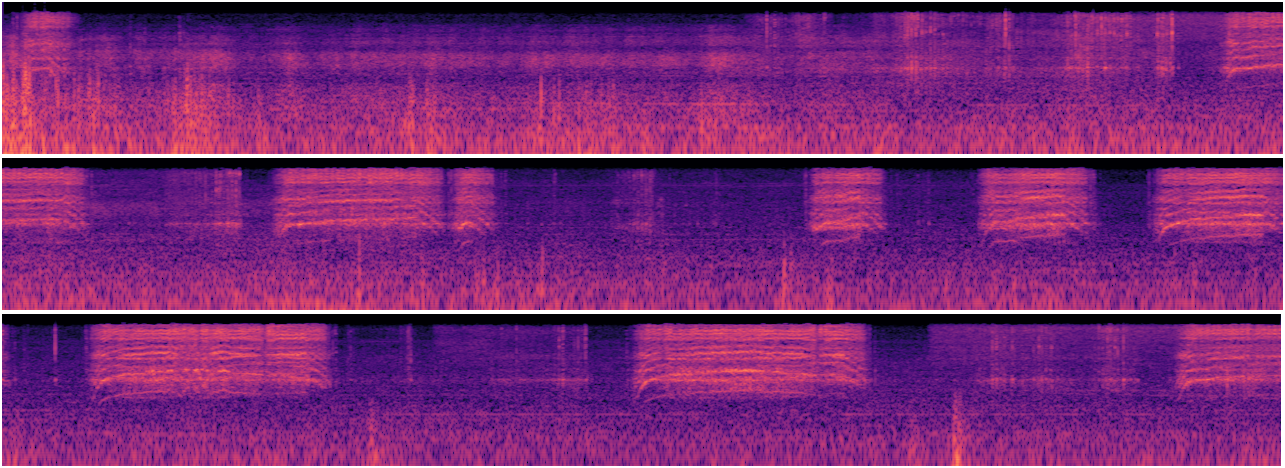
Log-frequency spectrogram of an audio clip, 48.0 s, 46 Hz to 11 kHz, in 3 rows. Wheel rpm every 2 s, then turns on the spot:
20, 0, 0, 0, 10, 20, 20, 50, 60, 40, 110, 10, 10, 40, 70, 90, 70, 150, 10, 20, 140, 60, 30, 90.
8-14 16-18 22-24 26-28 36-38 42-46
